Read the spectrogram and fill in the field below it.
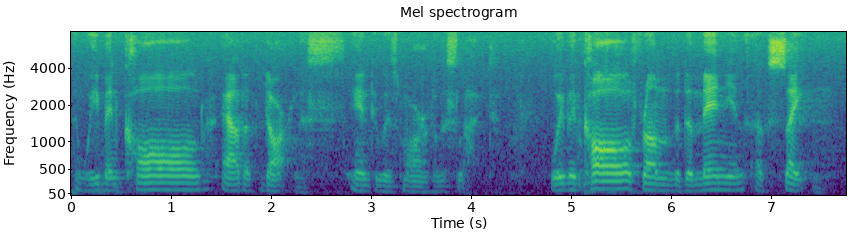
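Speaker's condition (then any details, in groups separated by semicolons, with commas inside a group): No condition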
